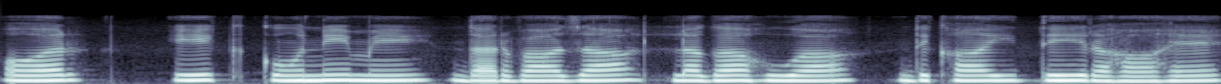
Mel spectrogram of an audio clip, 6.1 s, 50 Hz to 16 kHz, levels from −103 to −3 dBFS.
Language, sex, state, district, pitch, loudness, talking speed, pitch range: Hindi, female, Uttarakhand, Tehri Garhwal, 220 Hz, -12 LUFS, 110 wpm, 215-225 Hz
